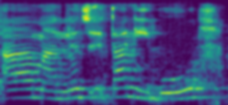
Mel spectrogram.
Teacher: Jimnya dia dibaca memantul. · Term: qalqalah sugro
